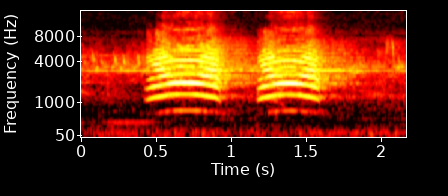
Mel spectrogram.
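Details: A male Indian peafowl dancing by a roadside in India gives two loud, nasal, wailing calls, each about half a second long and a quarter second apart, to call a peahen to him, over a quiet background.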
